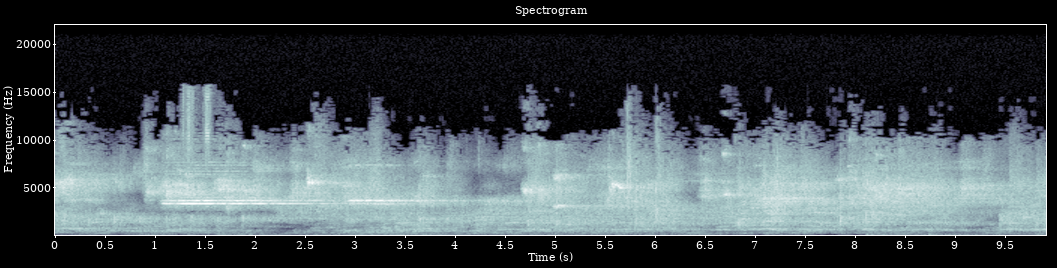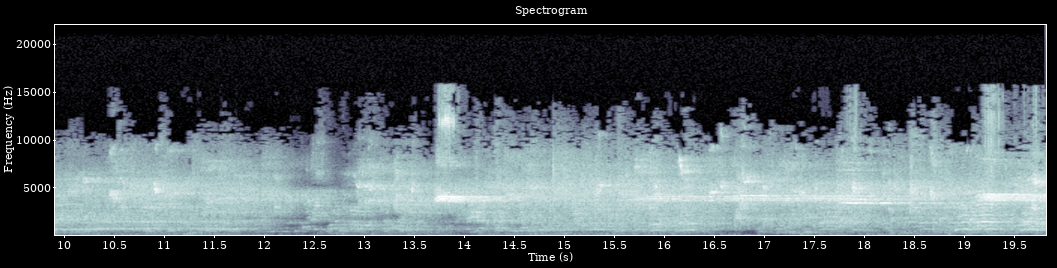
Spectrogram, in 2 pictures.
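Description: A crowd of spectators murmurs in the background.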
